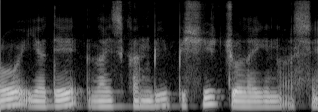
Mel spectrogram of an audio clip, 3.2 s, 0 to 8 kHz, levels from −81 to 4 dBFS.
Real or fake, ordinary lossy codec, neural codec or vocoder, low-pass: real; none; none; none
